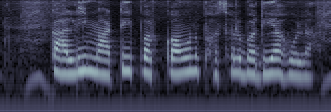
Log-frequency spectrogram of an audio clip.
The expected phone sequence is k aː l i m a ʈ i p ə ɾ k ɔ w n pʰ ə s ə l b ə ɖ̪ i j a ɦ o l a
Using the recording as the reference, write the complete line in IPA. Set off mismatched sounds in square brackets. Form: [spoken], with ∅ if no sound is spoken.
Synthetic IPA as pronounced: k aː l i m a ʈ i p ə ɾ k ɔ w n pʰ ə s ə l b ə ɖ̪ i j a ɦ o l a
